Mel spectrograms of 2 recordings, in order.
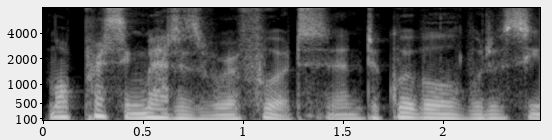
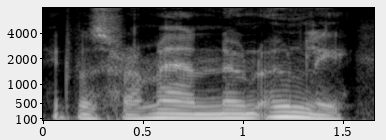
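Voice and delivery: plain reading voice

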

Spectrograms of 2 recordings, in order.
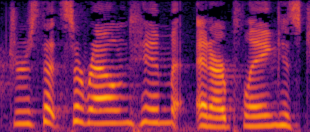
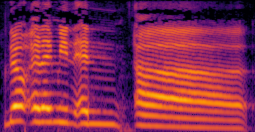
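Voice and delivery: normal talking voice

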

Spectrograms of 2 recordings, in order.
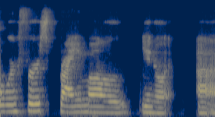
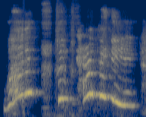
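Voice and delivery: much higher, startled disbelief; shocked; 3 dB louder than usual. Retold or imitated. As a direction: caught completely off guard. Mom shocked by daughter's words.

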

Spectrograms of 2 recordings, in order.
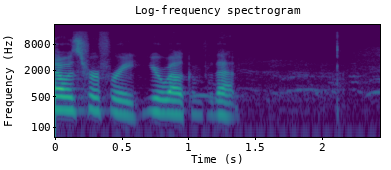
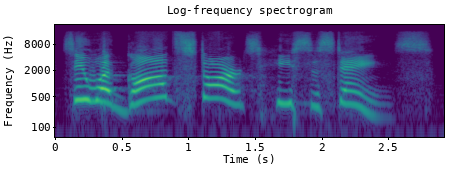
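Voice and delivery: preaching; 4 semitones higher, 8 dB louder, much slower than usual. Acted. Preaching sermon to congregation.

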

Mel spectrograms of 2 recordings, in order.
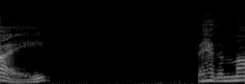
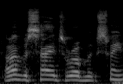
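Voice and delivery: ordinary talk, nothing marked

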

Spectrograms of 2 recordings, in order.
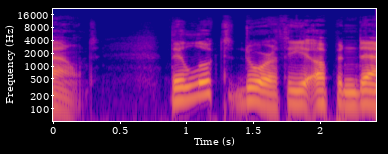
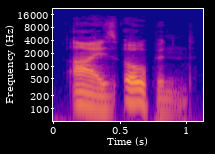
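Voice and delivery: ordinary delivery

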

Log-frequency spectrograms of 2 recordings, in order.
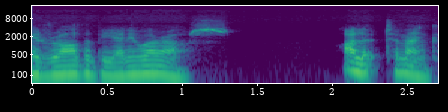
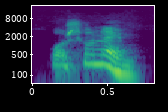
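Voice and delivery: calling out; 12 semitones higher, 4 dB louder than usual. A narrator's reading. Calling after departing elf.

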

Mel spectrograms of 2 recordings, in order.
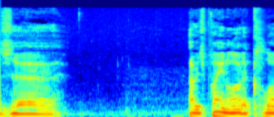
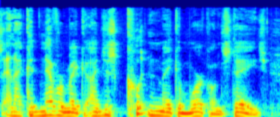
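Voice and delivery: ordinary talk

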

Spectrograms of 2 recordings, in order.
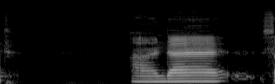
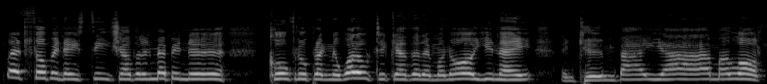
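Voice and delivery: mocking naive optimism; 7 semitones higher than usual. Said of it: "past the stage of".

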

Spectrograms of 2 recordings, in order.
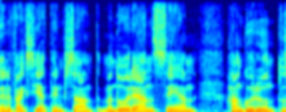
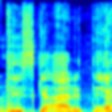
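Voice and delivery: laughing; 9 semitones higher than usual. Real, not acted. Laughing at Paludan's RT mix-up.

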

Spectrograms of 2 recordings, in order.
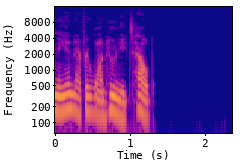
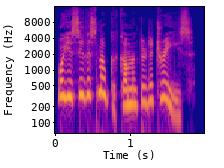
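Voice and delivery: higher-pitched, mildly grumpy countryman; mildly grumpy signalman; 7 semitones higher, 3 dB louder than usual. Acted. Signalman grudgingly directing the children to a farm, mildly grumpy. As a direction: give directions with growing grumpiness. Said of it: "more and more grumpy".

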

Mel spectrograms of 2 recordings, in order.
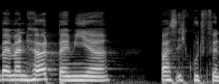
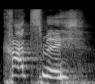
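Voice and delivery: called out on request; 9 semitones higher, much slower than usual. Pretend. Guest reading dirty lines aloud on request, called out. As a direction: bark the lines like an order. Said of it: "Kannst du es mal rufen?".

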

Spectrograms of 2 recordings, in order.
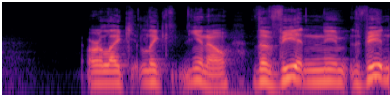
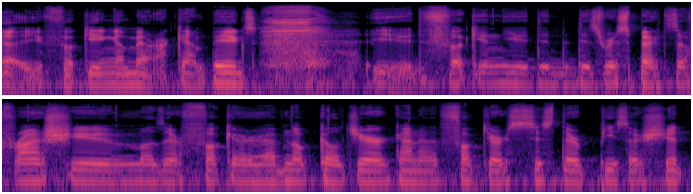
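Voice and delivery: a softer, muttered rant as a snooty Frenchman; mock French insult; 2 semitones lower, 12 dB quieter than usual. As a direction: grumble the insults like a disdainful Frenchman, under your breath. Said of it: "the French would be like".

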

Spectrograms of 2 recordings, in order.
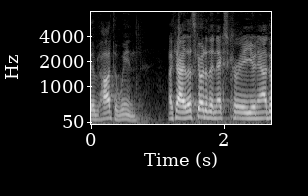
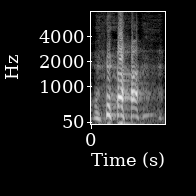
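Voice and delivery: loud laugh; 9 semitones higher, 9 dB louder than usual. Real, not acted. Host laughing at his own retold line, loud real laugh. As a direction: burst of loud, higher laughter.

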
